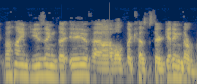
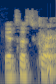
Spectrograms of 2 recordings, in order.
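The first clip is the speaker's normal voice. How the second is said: usual speaking voice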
